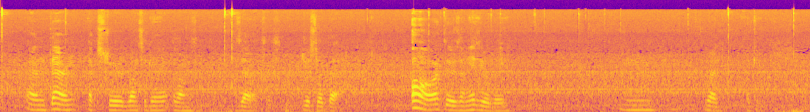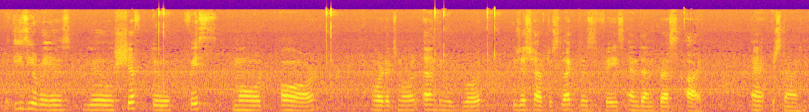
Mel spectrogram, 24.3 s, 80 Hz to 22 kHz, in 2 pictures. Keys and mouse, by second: 1.0 e, 7.4 ctrl+z, 8.1 ctrl+z, 9.2 ctrl+z, 10.2 ctrl+z, 11.0-13.0 middle drag, 18.3-19.5 drag, 18.6-22.4 right drag, 22.4 i.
